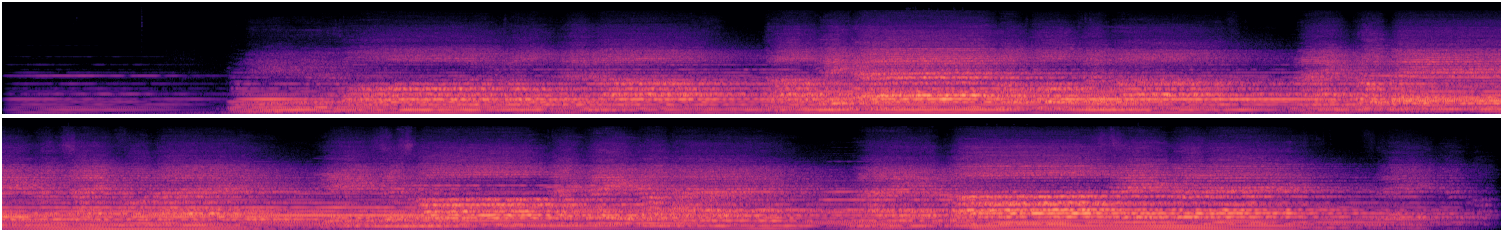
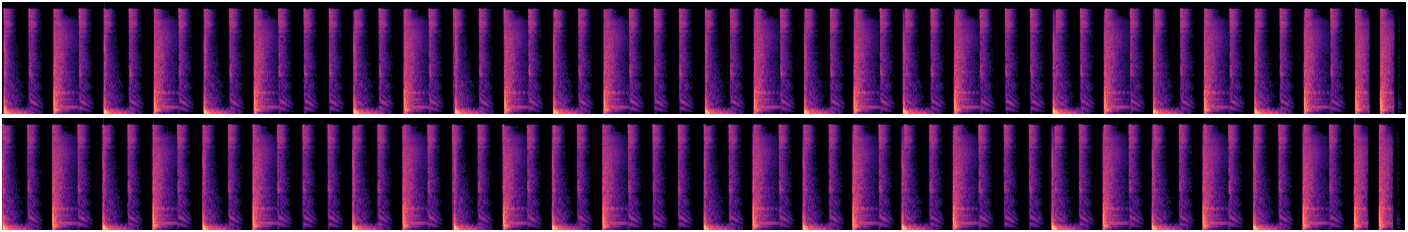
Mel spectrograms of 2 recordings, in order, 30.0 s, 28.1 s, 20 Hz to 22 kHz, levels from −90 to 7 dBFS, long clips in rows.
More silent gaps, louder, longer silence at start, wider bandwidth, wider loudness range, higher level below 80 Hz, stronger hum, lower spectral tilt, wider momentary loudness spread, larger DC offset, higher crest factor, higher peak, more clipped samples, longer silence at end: neither; about the same, -21 LUFS vs -22 LUFS; first, 0.3 s vs 0 s; second, 15 kHz vs 17 kHz; first, 5 LU vs 1 LU; second, -42 dBFS vs -32 dBFS; neither; about the same, -5.5 dB/octave vs -5 dB/octave; about the same, 11 LU vs 10 LU; second, under 0.1% vs 0.1%; about the same, 18 dB vs 22 dB; second, -4 dBFS vs 0 dBFS; neither; about the same, 0.1 s vs 0.15 s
